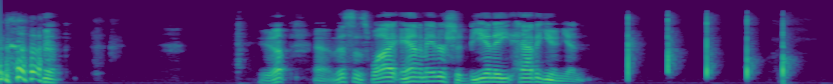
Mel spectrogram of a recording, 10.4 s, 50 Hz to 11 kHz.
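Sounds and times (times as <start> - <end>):
laughter: 0.0 - 0.7
speech: 0.0 - 0.8, 3.2 - 7.4
person clapping hands: 7.8 - 10.0.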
